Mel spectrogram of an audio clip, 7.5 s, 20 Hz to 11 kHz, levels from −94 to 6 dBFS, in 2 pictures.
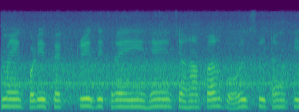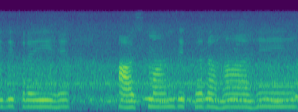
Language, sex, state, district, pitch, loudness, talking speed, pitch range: Bhojpuri, female, Uttar Pradesh, Gorakhpur, 195 Hz, -19 LUFS, 155 wpm, 190-205 Hz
